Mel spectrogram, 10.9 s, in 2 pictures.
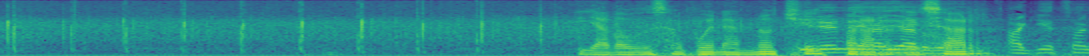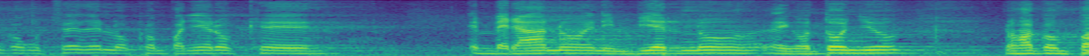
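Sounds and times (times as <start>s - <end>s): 
audience applause: 0.0s - 3.9s
speech: 2.9s - 7.2s, 7.8s - 10.8s.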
